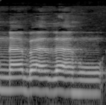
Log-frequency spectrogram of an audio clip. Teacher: nabadhahu za di hujung lidah.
